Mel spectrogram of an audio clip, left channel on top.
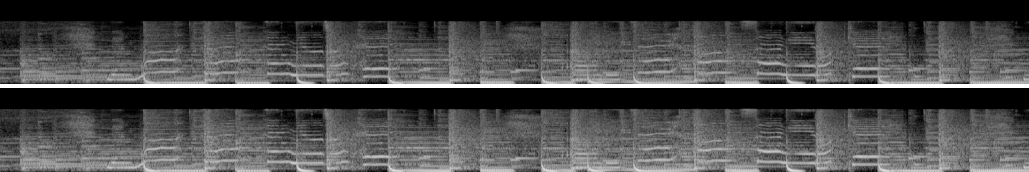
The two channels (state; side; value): quieter; left; 4.4 dB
